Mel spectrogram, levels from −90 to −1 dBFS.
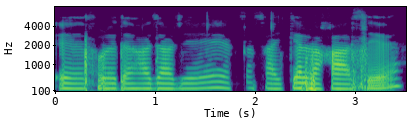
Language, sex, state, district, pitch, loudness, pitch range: Bengali, female, Assam, Hailakandi, 175 Hz, -20 LUFS, 175-190 Hz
